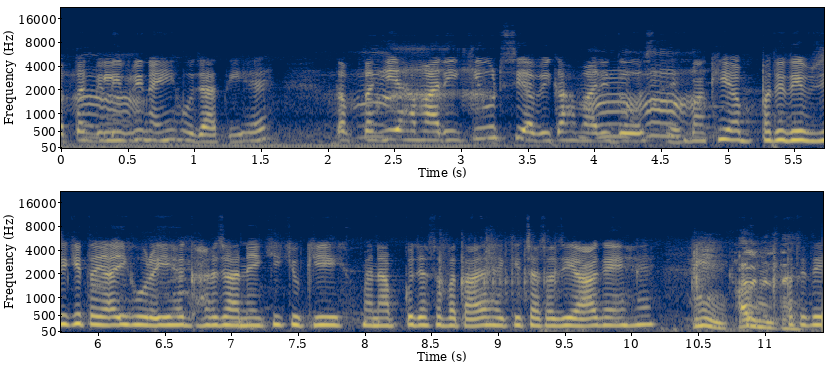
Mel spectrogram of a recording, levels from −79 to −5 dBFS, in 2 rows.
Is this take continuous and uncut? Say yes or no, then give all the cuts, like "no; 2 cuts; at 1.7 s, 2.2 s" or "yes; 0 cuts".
no; 1 cut; at 4.5 s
